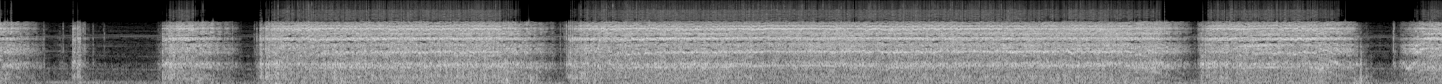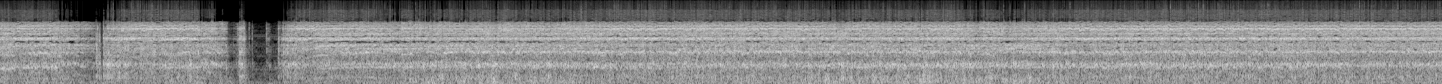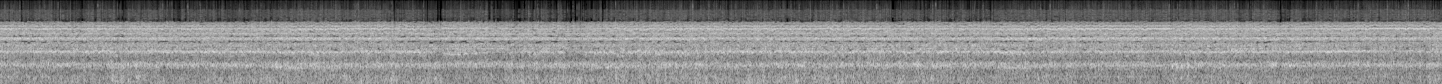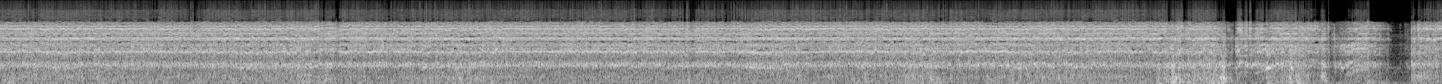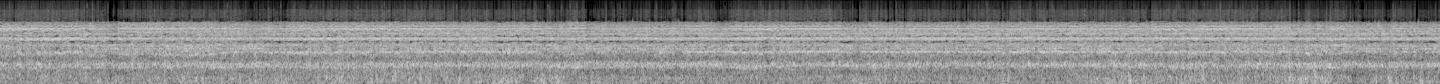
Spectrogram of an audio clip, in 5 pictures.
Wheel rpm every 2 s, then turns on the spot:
40, 120, 140, 200, 230, 170, 110, 120, 100, 220, 220, 230, 220, 210, 230, 230, 220, 220, 230, 230, 230, 230, 230, 220, 230, 230, 230, 190, 110, 210, 220, 230, 230, 230, 230, 230.
14-16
